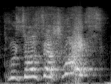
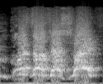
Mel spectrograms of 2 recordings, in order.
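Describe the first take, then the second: First: Said in the usual way. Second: "Grüße aus der Schweiz!" squeaked out much higher and louder, stress on "aus"; high squeaky greeting. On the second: Shown as a demonstration. ("Grüße aus der Schweiz!" quietschig hoch, Betonung auf "aus") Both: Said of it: "Von Investor Mann Bruce aus der Schweiz".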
